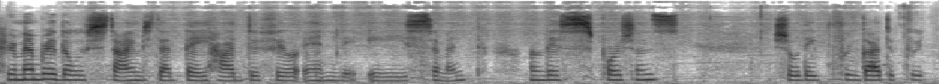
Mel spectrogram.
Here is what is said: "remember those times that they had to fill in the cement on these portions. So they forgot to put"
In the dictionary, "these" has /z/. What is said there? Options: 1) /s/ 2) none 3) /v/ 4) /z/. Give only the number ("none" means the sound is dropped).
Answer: 1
